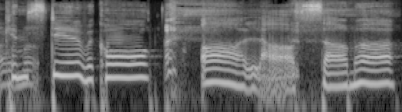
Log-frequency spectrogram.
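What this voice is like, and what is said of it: Colin Firth impression, singing. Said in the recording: “my Colin Firth impression, and I think it's a pretty good one.”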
